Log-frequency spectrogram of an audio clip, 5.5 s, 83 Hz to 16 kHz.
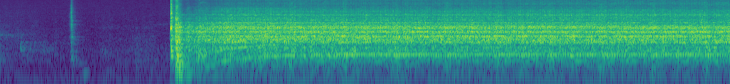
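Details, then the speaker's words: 1978 Wheel Horse C-121 garden tractor on jump box: steady fast starter churn, three or four beats a second, never catching; power reaches the coil but no spark comes out, cause unknown. "So there's power going to the coil, but there's nothing coming out."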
